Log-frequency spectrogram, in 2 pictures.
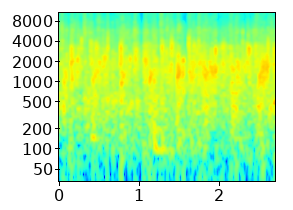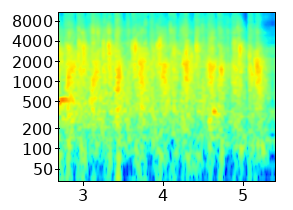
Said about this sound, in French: on peut l'applaudir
